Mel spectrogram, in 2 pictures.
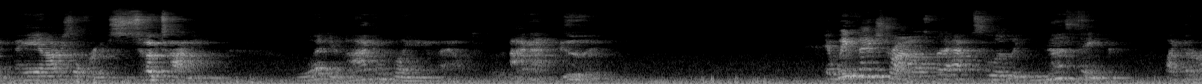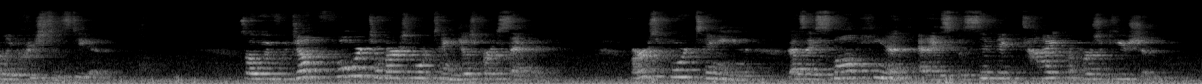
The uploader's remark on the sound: This message was previously recorded at Ashville First Methodist Church.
